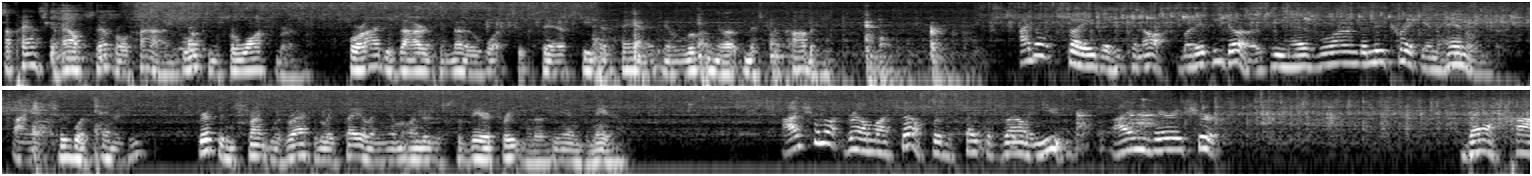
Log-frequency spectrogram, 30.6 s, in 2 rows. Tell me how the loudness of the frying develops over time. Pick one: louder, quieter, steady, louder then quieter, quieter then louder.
steady.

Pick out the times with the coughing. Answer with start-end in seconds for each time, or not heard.
0.5-2.0, 15.6-16.4, 25.1-26.6.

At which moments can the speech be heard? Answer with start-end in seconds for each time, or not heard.
0.0-8.3, 10.2-21.5, 23.1-27.6, 29.9-30.5.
